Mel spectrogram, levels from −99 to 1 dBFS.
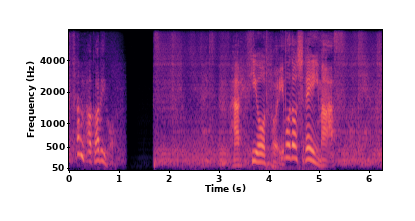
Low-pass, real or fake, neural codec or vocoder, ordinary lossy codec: none; fake; codec, 16 kHz, 0.5 kbps, X-Codec, WavLM features, trained on Multilingual LibriSpeech; none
